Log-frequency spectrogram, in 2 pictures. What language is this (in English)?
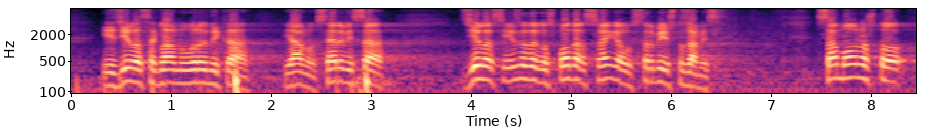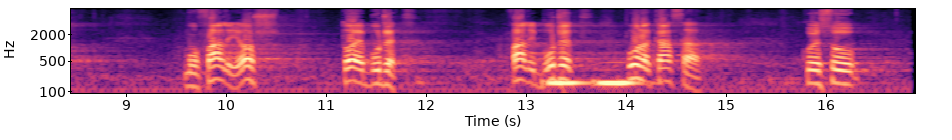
Serbian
